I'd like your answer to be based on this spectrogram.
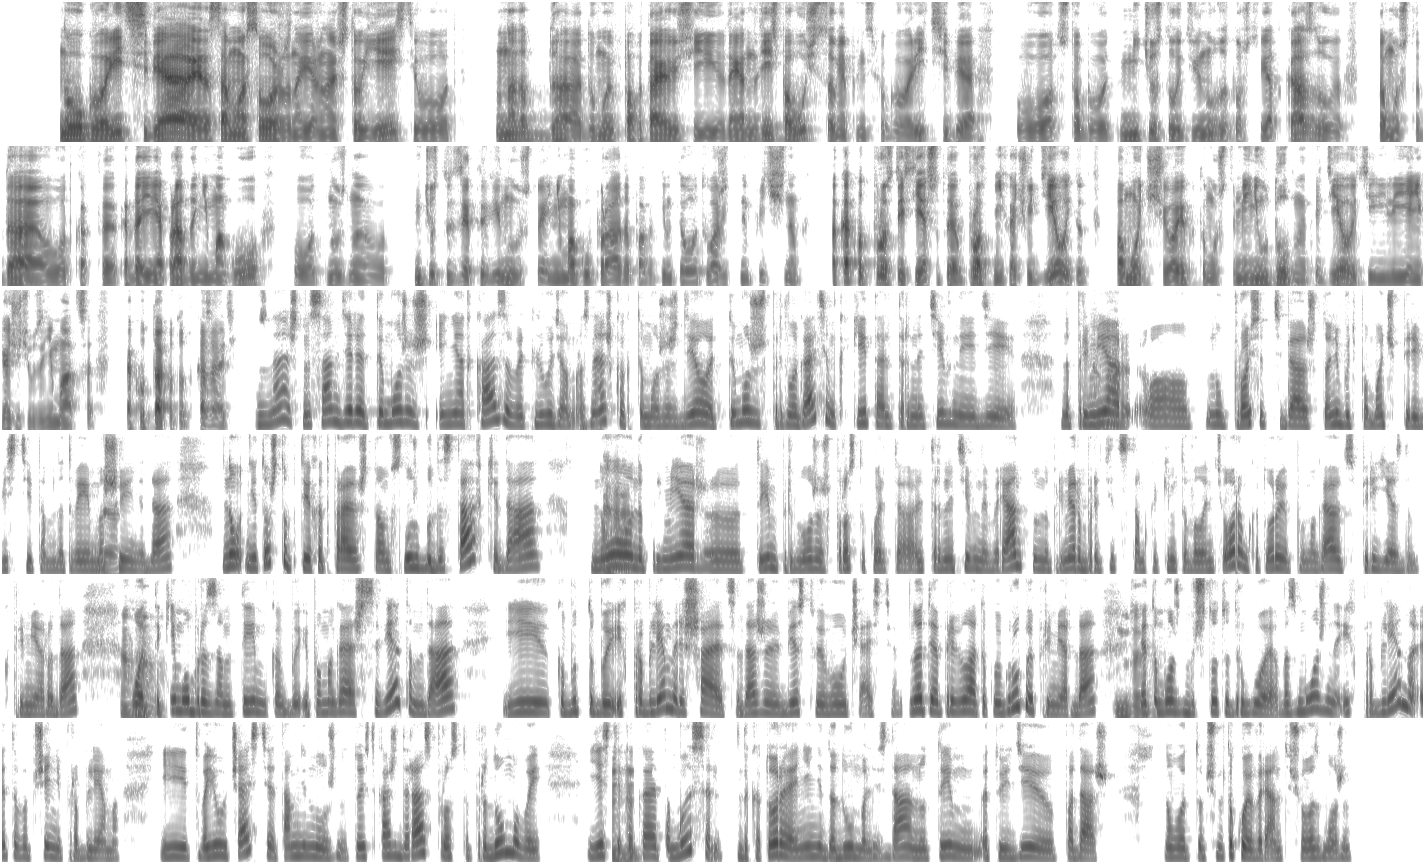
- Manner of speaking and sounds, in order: none
- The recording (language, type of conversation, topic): Russian, advice, Как отказать без чувства вины, когда меня просят сделать что-то неудобное?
